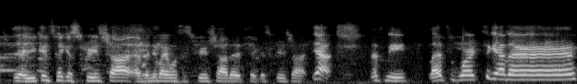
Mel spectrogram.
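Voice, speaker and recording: A man's animated, high-pitched voice with lively intonation at a fairly quick pace, in a dry, close sound with no echo. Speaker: speaker on business and fashion networking. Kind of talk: presentation with slides. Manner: fast.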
